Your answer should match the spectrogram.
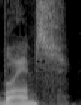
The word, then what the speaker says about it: Brahms: So anyway, we love Brahms. – Yeah. – And it rhymes with Father Tom's.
